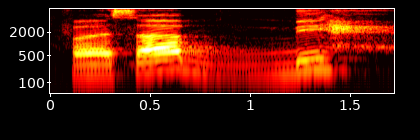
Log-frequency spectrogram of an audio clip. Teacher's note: atas kita gigi seri bertemu dengan bibir bagian bawah ya kemudian ada huruf ba tasydid ya tahan suaranya di makhrajnya kemudian sempurnakan dengan mbak kasrah ya dengan menurunkan rahang bagian bawah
